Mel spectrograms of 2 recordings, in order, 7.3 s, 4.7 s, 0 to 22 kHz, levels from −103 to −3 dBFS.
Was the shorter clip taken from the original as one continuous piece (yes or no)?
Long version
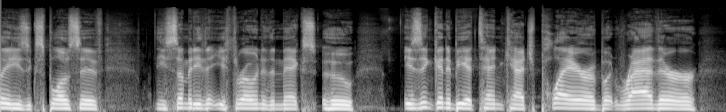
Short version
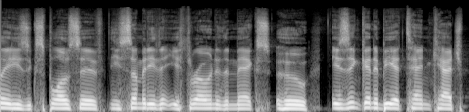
no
